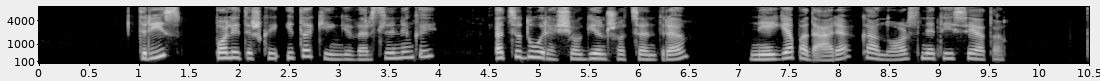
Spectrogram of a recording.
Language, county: Lithuanian, Telšiai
